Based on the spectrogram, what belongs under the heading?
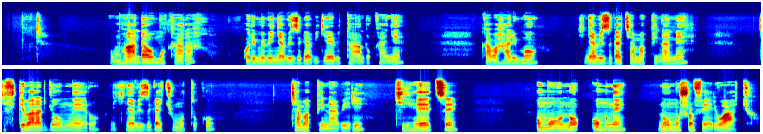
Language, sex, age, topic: Kinyarwanda, male, 18-24, government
